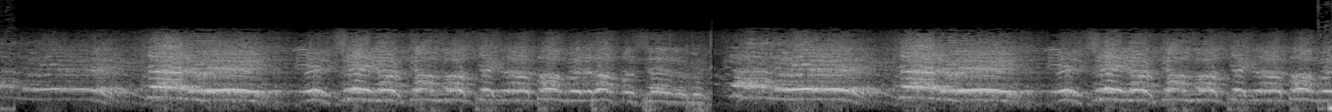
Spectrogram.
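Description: A large football crowd sings the celery song, a rhythmic Chelsea terrace chant, in unison at a Chelsea match, loud and sustained, the melody repeating twice with a brief dip in the middle, echoing as if across a stadium.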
